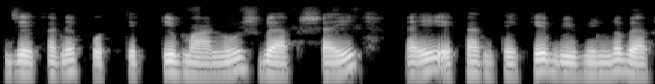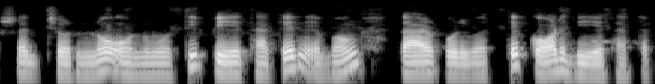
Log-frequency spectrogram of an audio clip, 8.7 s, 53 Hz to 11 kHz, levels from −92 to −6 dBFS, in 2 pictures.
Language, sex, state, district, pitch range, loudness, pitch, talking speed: Bengali, male, West Bengal, North 24 Parganas, 100-110 Hz, -21 LUFS, 105 Hz, 130 wpm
